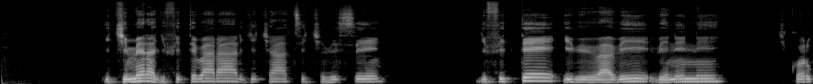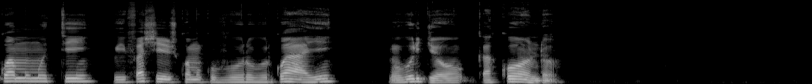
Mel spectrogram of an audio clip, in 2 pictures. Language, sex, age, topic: Kinyarwanda, male, 18-24, health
